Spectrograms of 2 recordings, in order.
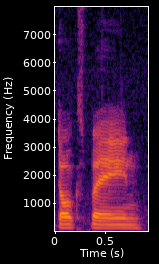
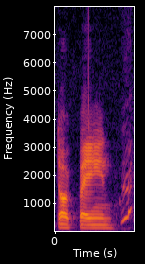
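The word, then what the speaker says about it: dogbane: And dogs bane. Sorry, dog bane. Why is it not dogs bane? Why is there no S? The fact there's no S really upsets me cuz now I always mispronounce it.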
